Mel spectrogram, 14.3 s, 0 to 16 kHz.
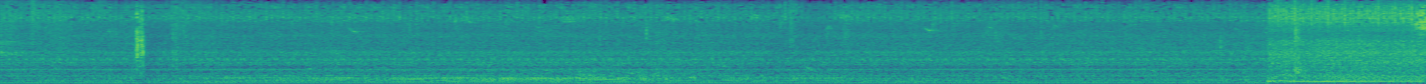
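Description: A 2007 BMW 328xi E90 with a stalling fault idles steadily in a quiet, even low rumble. A brief click near the start, and the sound grows louder near the end.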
